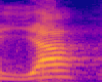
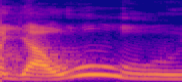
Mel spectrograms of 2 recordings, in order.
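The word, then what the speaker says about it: יה: translitération c'est halallaluya et quand les Hébreux le prononc son ya bah il faut pas le changer avec d'autres choses il faut pas le M il faut pas le changer en Yaou il y a euh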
